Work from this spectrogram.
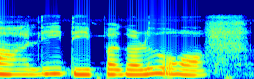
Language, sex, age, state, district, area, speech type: Kannada, female, 18-30, Karnataka, Chitradurga, urban, read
